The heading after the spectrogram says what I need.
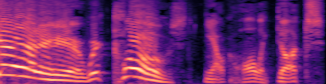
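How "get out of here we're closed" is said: very loud, very high, shrill bellow. Telling a story, the speaker quotes the bartender closing up, retelling a bellow. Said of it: "He bellows out".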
